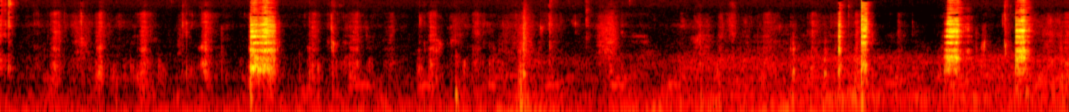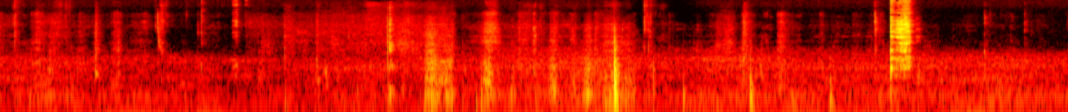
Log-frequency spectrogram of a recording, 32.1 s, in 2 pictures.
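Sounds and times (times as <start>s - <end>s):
chewing with lip smacks: 4.5s - 8.9s, 14.6s - 19.6s, 25.7s - 29.4s.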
